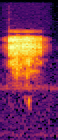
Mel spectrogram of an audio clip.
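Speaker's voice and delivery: "s" as an isolated hiss; soft C. Shown as a demonstration. Teacher showing soft C, a lone "s" sound. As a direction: sound out "s", not the letter name. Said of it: "a soft sound".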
